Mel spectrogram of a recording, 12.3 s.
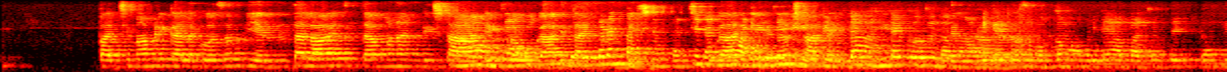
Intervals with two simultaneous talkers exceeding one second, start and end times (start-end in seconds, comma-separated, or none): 4.6-6.4, 7.1-10.2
